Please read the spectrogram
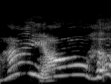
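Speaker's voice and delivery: high country toy-bear voice; creepy talking bear. Retold or imitated. Host imitates the creepy Billy Bob Bear toy greeting, high country voice. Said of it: "it had a country accent like us".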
